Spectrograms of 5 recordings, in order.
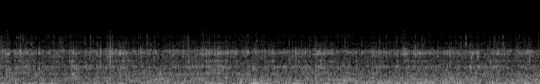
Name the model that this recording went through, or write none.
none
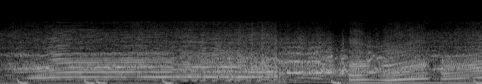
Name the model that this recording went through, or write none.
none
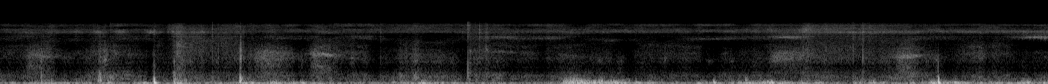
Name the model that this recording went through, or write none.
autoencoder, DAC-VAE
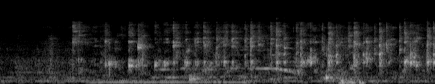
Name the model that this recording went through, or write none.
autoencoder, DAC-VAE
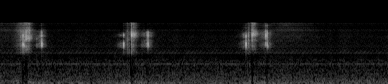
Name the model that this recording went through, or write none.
autoencoder, DAC-VAE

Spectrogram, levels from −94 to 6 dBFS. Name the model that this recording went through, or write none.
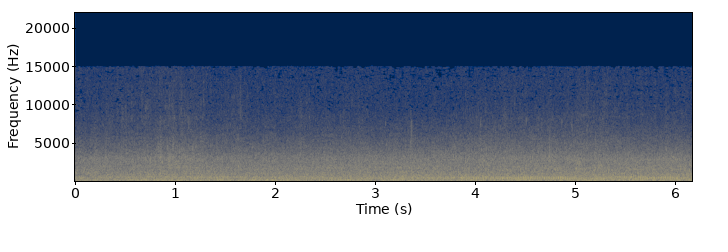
none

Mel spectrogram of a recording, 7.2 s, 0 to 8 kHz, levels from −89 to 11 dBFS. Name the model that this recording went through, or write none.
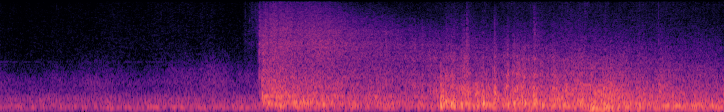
none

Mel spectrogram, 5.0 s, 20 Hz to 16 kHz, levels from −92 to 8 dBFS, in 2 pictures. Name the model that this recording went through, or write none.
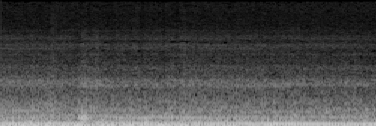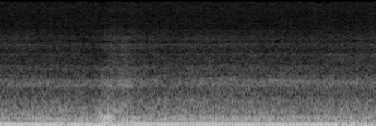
none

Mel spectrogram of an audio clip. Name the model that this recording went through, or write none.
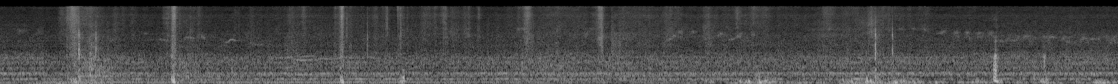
autoencoder, DAC-VAE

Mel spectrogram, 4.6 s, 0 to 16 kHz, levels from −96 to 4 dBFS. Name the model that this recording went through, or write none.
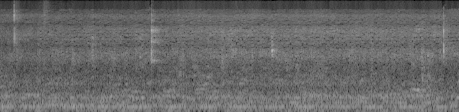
autoencoder, DAC-VAE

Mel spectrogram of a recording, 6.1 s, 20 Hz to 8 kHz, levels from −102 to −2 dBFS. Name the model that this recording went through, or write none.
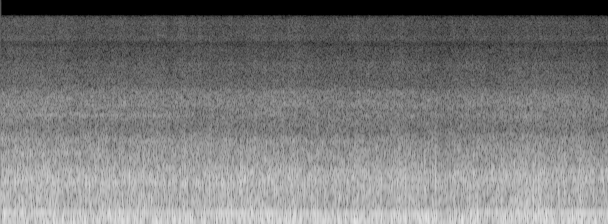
autoencoder, DAC-VAE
